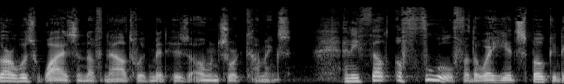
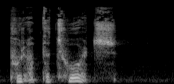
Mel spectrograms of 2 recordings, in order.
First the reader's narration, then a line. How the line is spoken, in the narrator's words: the drow whispered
